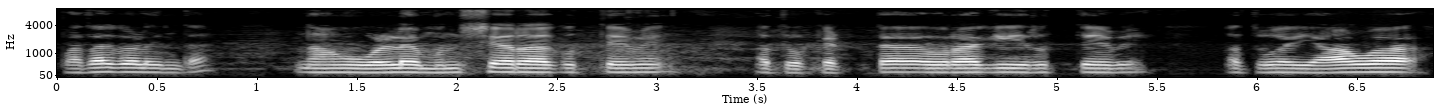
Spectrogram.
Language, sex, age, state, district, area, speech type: Kannada, male, 30-45, Karnataka, Mandya, rural, spontaneous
